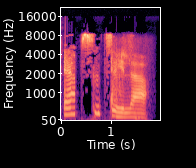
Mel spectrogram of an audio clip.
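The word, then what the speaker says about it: Erbsenzähler: Erbsenzela.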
